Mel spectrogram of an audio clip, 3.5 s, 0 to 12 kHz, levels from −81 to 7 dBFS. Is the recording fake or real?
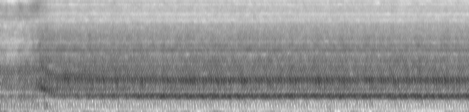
fake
